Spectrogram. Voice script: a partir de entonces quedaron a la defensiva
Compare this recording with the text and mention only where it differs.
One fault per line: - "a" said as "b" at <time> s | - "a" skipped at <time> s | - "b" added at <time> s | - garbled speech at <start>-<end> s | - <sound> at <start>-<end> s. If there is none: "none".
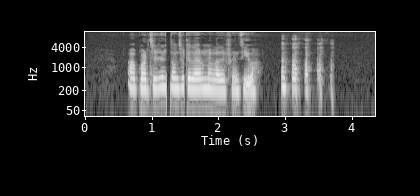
- dropout at 1.2-1.3 s
- laugh at 2.9-3.7 s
